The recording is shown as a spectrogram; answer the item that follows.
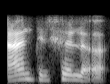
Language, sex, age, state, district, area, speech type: Kannada, male, 18-30, Karnataka, Mysore, urban, conversation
